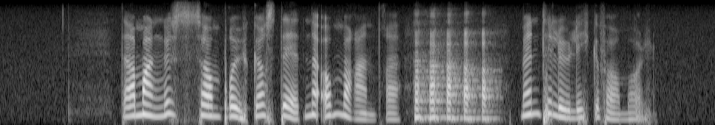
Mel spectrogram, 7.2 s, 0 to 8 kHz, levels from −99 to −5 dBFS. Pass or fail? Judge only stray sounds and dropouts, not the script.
fail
